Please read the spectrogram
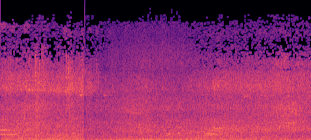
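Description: Steady low street-traffic rumble with scattered voices of a gathered crowd talking in the background.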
